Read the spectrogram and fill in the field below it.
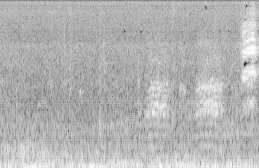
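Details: Australian galah giving two short, harsh, grating calls in the second half, each a rough buzzy burst, over steady low background rumble with a brief sharp high note at the very end.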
